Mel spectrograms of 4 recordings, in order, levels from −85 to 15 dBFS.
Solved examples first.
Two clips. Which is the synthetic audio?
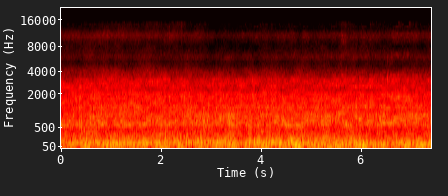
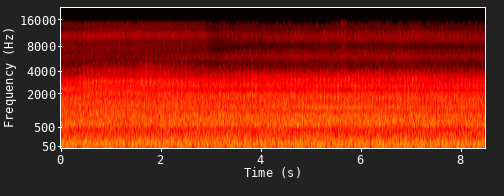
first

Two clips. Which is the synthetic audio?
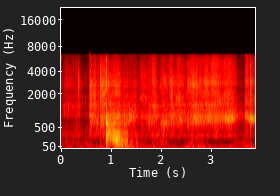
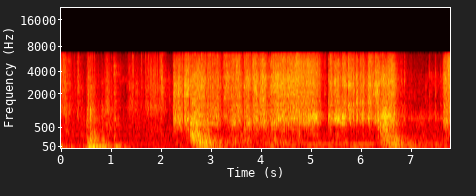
first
